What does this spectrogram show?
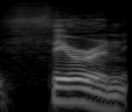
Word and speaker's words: Theron: by charlize theron but it's the real pronunciation pronunciation of my last name is throne which is really hard for people to say okay where is her neighbor out is french south africa south african apparently theron is the preferred mispronunciation of her name so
